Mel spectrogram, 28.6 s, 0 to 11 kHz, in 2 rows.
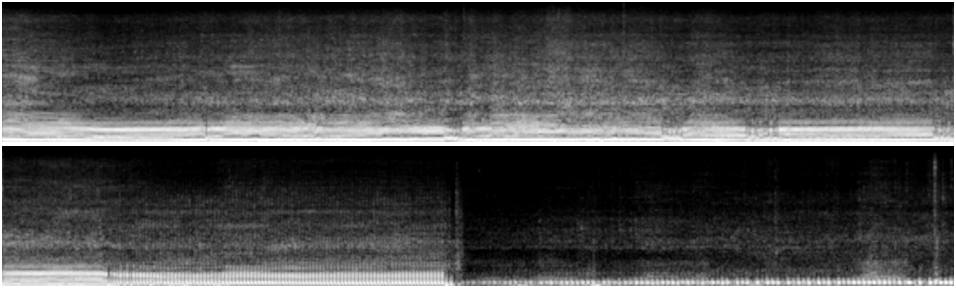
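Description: Honda CRF300RX single-cylinder four-stroke engine running while riding off-road, the revs rising and falling with the throttle. About 21 seconds in it drops to a quieter, lower-revving run, near idle.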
